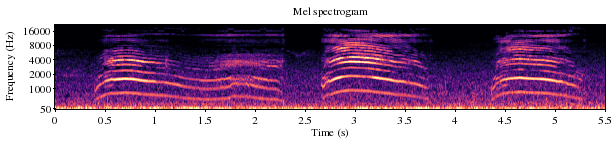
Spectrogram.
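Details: Crying kitten calling for its absent mother, three long drawn-out meows with rich harmonics, the first wavering and nearly two seconds long, the others arching and fading, against a low steady hum.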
